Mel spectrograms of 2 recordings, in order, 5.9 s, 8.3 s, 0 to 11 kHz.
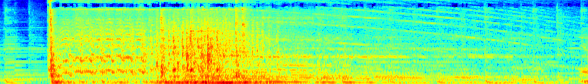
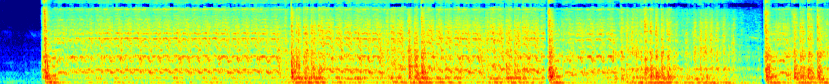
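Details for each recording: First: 40 hp marine diesel not started in years, cranking without glow plugs: sharp crank kicks in, surges, then a whine falls away as the starter spins down; the starter engaged and kicked back, but the engine did crank. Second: Perkins 40 hp saltwater-cooled marine diesel, first start after a couple of years, after an earlier backfire through the intake: it catches after a short crank and settles into a steady diesel clatter with rises on throttle; running properly.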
